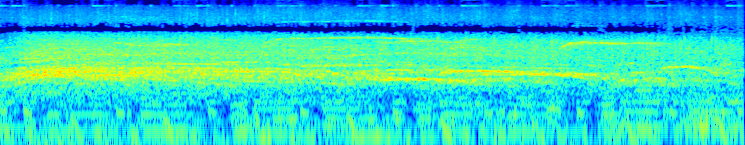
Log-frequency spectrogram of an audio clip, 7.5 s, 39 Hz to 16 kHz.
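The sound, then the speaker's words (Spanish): A large live crowd at a live broadcast in Madrid in cold weather cheers, shouts and claps continuously, a loud and dense roar of voices and applause that holds steady throughout, with a few individual whoops rising above the din. “ya lo ves, cómo conviene la gente, eh, desatada este 2023.”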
